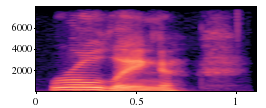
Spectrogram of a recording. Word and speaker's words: Rowling: I'm going to do my mistress of correction thing, and it is pronounced rolling, like bowling.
